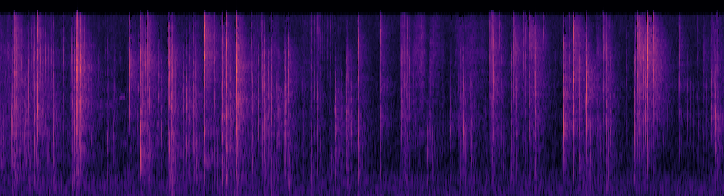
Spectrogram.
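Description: Fingertips of both hands crinkle and tug the top edge of a full, sealed, red and white metallized plastic chip bag. The result is a steady stream of bright, papery crinkling with frequent sharp crackles and short louder bursts that die away almost at once.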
